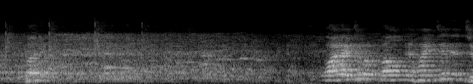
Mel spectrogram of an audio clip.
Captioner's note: audience laughs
